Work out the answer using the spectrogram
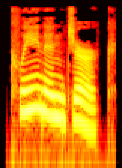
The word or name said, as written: clean-and-jerk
